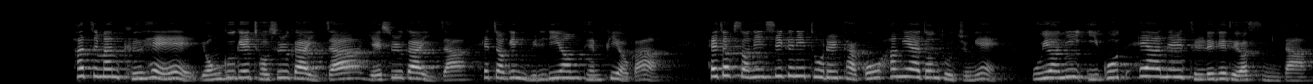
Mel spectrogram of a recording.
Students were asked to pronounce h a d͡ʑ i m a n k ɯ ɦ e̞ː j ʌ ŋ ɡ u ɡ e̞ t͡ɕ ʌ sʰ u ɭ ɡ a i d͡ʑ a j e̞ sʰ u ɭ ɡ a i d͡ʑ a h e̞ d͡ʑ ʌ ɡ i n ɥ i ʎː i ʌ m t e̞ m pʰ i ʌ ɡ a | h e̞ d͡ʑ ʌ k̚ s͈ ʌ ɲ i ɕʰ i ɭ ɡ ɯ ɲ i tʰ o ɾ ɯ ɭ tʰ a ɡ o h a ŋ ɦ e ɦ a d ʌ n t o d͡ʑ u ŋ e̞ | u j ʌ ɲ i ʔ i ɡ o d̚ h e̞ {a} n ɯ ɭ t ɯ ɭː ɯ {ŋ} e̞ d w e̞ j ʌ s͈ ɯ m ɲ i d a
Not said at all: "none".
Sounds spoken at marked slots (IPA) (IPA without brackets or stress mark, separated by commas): a, ɡ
